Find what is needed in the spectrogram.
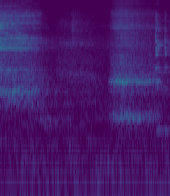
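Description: A man panting hard, winded from exercise: a heavy exhale through the mouth at the start, then another breath with a slight voice in it about one and a half seconds in.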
